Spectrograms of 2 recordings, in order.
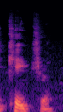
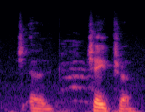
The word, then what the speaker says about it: Kshetra: that Sri Kshetra, and this is how they pronounce it here, they say Kshetra. In Vrindavan they'll say Kshetra, but we say Kshetra here.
